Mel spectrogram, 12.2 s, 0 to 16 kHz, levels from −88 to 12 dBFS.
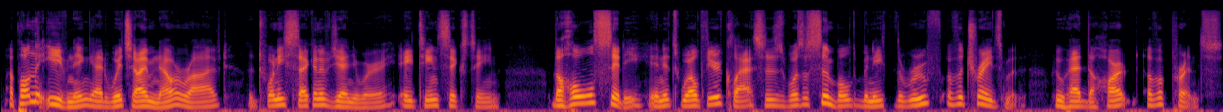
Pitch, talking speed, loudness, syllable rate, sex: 145 Hz, 185 wpm, -18 LUFS, 5.4 syllables/s, male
